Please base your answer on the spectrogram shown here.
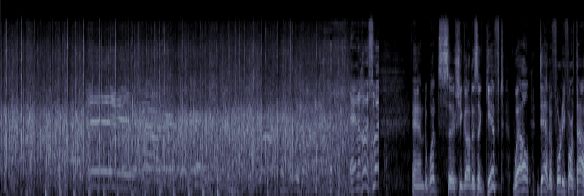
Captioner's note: some Applause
